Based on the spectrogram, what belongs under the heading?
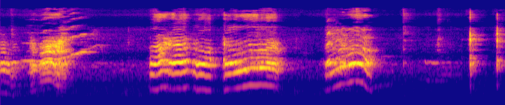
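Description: A lorikeet mimics speech in four raspy, warbling bursts of about half a second each, its voice rising and falling, then ends with two sharp squeaks.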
